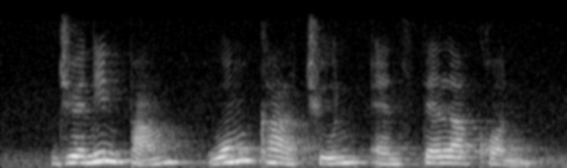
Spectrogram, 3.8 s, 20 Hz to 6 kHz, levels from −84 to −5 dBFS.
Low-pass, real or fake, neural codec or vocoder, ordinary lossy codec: 5.4 kHz; real; none; none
